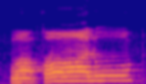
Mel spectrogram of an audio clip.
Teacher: qo dan lu panjang dua harakat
